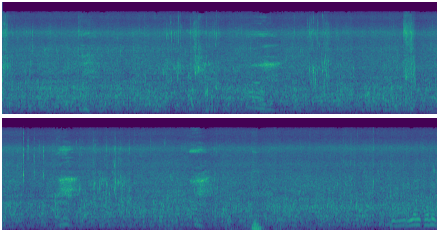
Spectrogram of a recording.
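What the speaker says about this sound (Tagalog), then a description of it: "Busay tayo dito, busay." Steady broadband rush of a waterfall and stream pouring into a clear, clean bathing pool, continuous and close, with occasional splashes and a voice talking intermittently over the flowing water.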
